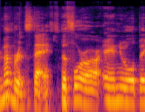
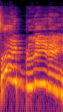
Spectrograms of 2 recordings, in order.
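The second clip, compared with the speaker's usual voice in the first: high-pitched, hammed-up whine; mock wailing complaint; 12 semitones higher than usual. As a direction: play the injured whiner, voice pitched way up. Injured Jack complains while being towed.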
